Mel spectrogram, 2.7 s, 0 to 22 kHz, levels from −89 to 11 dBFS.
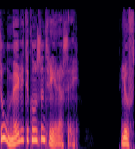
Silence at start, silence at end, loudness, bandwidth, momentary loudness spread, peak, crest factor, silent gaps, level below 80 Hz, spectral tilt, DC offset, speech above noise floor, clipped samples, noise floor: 0 s; 0 s; -16 LUFS; 16.5 kHz; 13 LU; -2 dBFS; 14 dB; 1.99-2.36 s; -52 dBFS; -6 dB/octave; under 0.1%; over 76 dB; under 0.1%; under -90 dBFS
